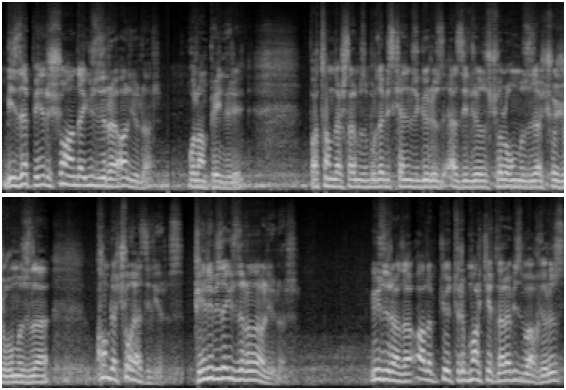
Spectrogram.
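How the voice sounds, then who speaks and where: The speech moves at a fairly quick pace with ordinary pitch variation and very even loudness. Noticeable background noise runs underneath. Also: man, fairly high pitch for a man. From Tunceli, eastern Turkey. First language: Kurdish (speaking Turkish). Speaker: nomadic livestock herder. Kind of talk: interview. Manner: halting.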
